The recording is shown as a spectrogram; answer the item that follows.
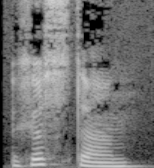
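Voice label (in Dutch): "gestaan", Dutch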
